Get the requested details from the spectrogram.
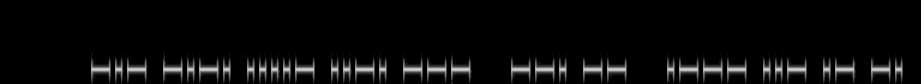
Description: Morse code, heard as a keyed tone, about 21 wpm, 700 Hz. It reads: KC4FO GM JUAN
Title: SOTA QSO Practice 20wpm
